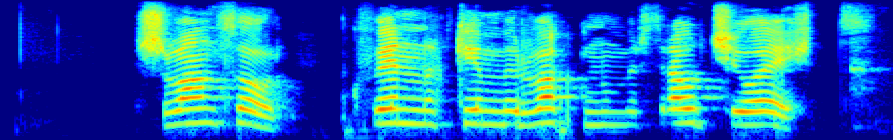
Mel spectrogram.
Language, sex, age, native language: Icelandic, male, 11, Icelandic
